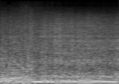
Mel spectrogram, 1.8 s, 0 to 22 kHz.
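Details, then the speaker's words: 1989 Harley-Davidson Ultra Classic Tour Glide Evo V-twin after a carb clean, warming up on choke. It gives a deep, steady rumble at a fast idle with no knocks and sounds healthy, but it dies off choke. "God, that sounds super healthy minus the, you know, rubbing out and dying."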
